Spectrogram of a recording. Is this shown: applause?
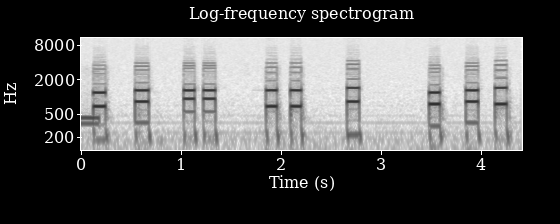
no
